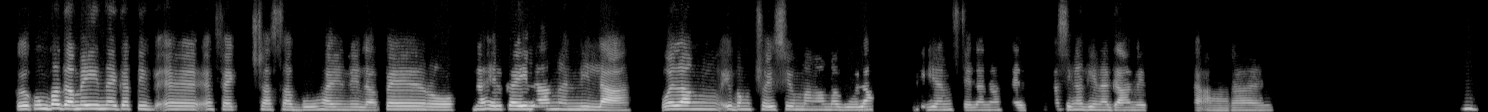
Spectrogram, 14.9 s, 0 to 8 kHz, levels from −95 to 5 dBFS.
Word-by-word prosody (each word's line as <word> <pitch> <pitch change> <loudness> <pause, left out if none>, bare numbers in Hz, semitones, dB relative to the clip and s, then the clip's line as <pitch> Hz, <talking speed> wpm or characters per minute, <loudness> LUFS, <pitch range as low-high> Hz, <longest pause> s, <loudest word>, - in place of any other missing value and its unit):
ku 240 +1 +4
kumbaga 270 0 +6
may 265 +1 +6
negative 250 -2 0
e 225 0 -1
effect 220 -2 -4 0.2
siya 215 -1 -3
sa 205 -1 -5
buhay 205 +1 -3
nila. 195 -2 -3
Pero, 220 -3 +2 0.2
dahil 235 +1 +1
kailangan 235 -2 +3
nila, 190 -5 +2 0.3
walang 235 -1 +3
ibang 225 -1 -2
choice 220 0 -3
yung 215 - -4
mga 200 -1 -6
magulang, 200 +1 -2 0.4
bigyan 205 -1 -5
sila 185 -2 -8
ng 185 0 -9
cell 175 -1 -6 0.3
kasi 215 -1 -6
nga 210 -1 -5
ginagamit, 180 -3 -3 0.4
sa 165 -2 -8 0.2
aral. 170 0 -9 1.9
Hmm. 260 0 -4
215 Hz, 120 wpm, -23 LUFS, 195-230 Hz, 1.9 s, kumbaga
